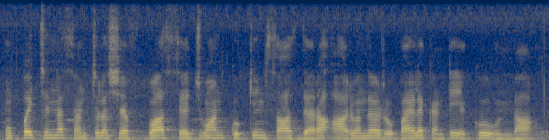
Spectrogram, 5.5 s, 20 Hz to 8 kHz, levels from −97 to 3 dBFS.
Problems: constant background noise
